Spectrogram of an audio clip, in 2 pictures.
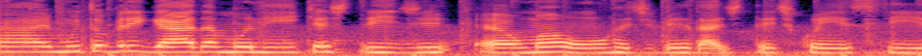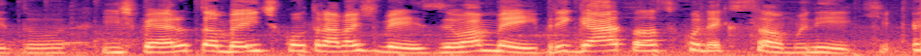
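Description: Fairly quick and with hardly any pauses, the speech has big swings in loudness against noticeable background noise. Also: woman. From Baixada Fluminense, Rio de Janeiro, Brazil. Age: 20s. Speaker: finance educator. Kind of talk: casual interview.

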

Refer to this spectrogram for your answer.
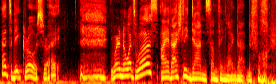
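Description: The man's pitch is fairly high. His tone is animated and playful. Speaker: radio host. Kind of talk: radio DJ patter, chatty drive-time banter with jokes and rhymes. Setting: studio. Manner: playful, laughing, storytelling.

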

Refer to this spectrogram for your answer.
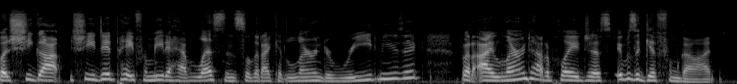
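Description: Over a quiet background, an unremarkable speaking voice moves at a fairly quick pace with lively intonation. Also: woman, medium pitch for a woman. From northern Arizona (Flagstaff), born in Mississippi. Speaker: educator and former homeless addict. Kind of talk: testimony. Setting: studio.

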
